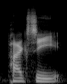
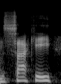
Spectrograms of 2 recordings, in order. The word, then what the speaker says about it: Psaki: So this one here, Paxi, how do you say it? Psaki, sorry.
